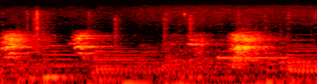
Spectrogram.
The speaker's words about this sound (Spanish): escucharon ese perro? espero que no lo hayan escuchado, porque nada se escucha menos profesional que un perro en un podcast.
